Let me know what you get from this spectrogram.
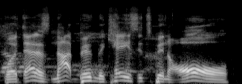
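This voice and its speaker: A man with an American accent and a fairly high voice calls basketball live on the radio. He works as the play-by-play announcer, following the ball in short phrases. A little music sits behind him. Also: lively intonation, moderate pace.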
